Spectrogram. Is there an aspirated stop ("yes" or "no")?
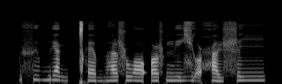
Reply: yes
